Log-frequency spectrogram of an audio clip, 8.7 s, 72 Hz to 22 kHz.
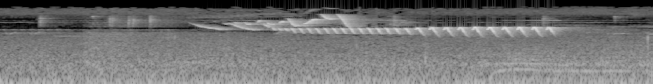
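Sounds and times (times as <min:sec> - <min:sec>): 
Riverbank warbler song: 0:00.0 - 0:08.7.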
